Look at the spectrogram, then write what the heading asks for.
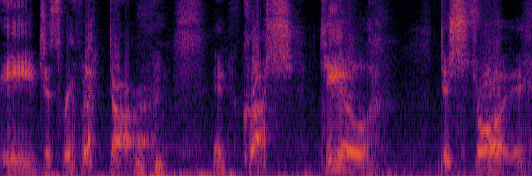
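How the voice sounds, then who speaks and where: In a put-on character voice, a man speaks at a very slow pace with long, frequent pauses over clear background noise. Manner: dramatic, exaggerated, menacing.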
